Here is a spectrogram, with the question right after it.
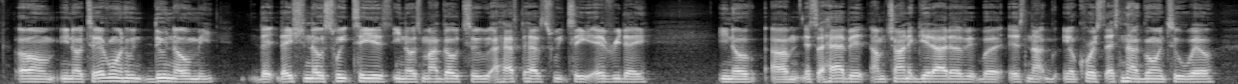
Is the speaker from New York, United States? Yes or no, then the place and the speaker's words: no; Sheffield, Tennessee, United States; moved away as an adult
